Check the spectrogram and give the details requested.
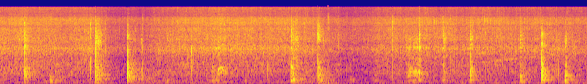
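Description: Sliced onions with ginger-garlic paste sizzling in hot oil in a metal wok, while a slotted metal spatula stirs them, scraping and clicking sharply against the pan at irregular moments, about once a second.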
